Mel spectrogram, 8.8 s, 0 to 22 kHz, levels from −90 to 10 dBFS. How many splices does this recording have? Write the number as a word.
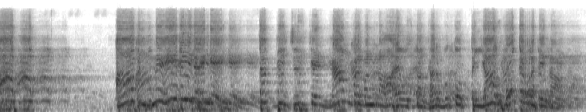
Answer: zero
